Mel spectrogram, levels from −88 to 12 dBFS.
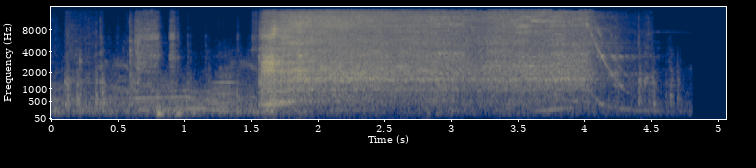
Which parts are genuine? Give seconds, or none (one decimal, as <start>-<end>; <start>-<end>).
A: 0.0-1.3; 2.9-5.1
